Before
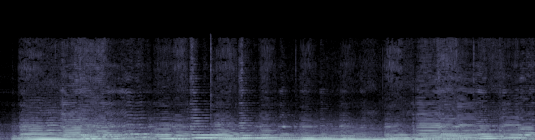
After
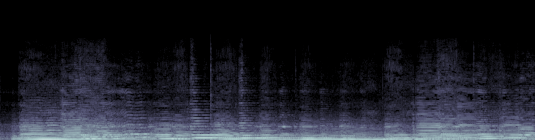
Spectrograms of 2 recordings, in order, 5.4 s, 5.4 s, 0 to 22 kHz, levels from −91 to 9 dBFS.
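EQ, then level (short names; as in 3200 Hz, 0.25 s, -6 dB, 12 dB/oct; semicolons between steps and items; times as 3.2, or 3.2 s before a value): air absorption 63 m; +4.5 dB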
